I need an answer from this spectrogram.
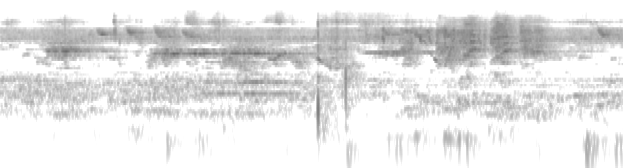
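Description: Faint chirping of small birds: many short, high calls. A single sharp click about halfway through.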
